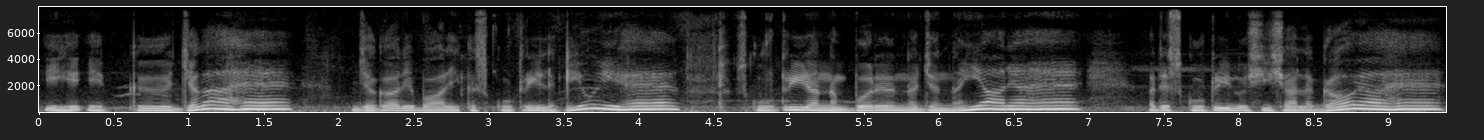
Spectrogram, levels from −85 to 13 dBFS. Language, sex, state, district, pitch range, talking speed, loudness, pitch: Punjabi, male, Punjab, Kapurthala, 145-240 Hz, 170 wpm, -12 LUFS, 155 Hz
